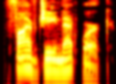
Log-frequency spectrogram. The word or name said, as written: 5G Network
